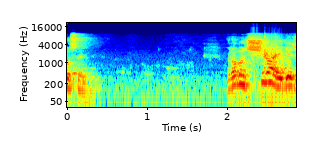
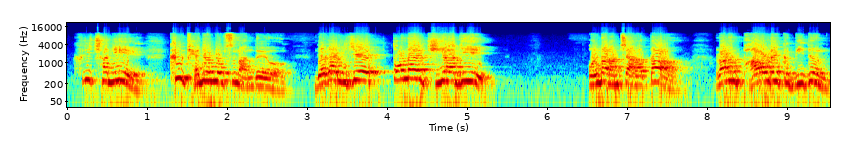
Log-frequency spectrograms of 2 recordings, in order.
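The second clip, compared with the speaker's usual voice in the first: higher-pitched, emphatic sermon delivery; full-force preaching; 7 semitones higher, 4 dB louder than usual. Real, not acted. Pastor urging the congregation to live ready to leave this world, impassioned preaching. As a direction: preach it with rising urgency.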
